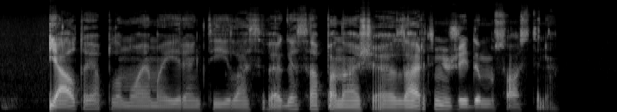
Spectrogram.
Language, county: Lithuanian, Vilnius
